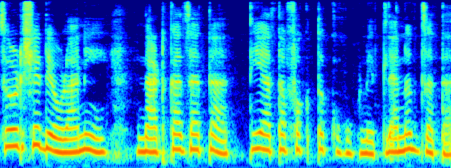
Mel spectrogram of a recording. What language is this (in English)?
Konkani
